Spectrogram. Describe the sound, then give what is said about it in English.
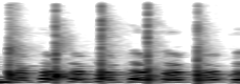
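Six sharp hand claps in a steady rhythm, about three per second, with voices chattering or whooping underneath between the claps. “We ain't telling her how to put the real claps in the podcast.”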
